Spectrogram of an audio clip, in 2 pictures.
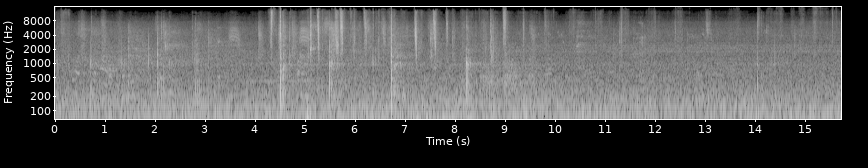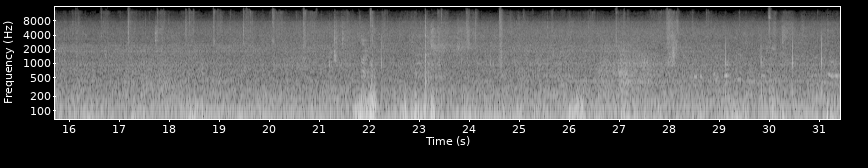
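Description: Tennis ball being struck by rackets and bouncing on a hard court: a quick run of sharp pops from about four to nine seconds in. A few dull low thumps follow a little past the middle.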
